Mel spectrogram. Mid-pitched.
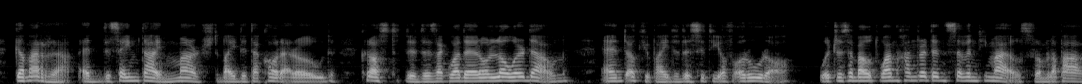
Yes: medium, 150 Hz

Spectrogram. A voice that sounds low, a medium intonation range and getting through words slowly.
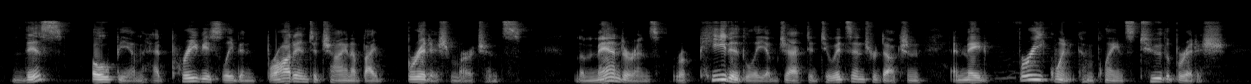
No: low, 105 Hz; wide, 7.9 semitones; slow, 120 wpm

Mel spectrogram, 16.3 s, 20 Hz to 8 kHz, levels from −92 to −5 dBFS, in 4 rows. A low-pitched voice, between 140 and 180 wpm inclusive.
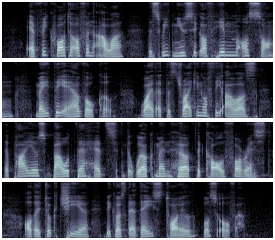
Yes: low, 125 Hz; average, 170 wpm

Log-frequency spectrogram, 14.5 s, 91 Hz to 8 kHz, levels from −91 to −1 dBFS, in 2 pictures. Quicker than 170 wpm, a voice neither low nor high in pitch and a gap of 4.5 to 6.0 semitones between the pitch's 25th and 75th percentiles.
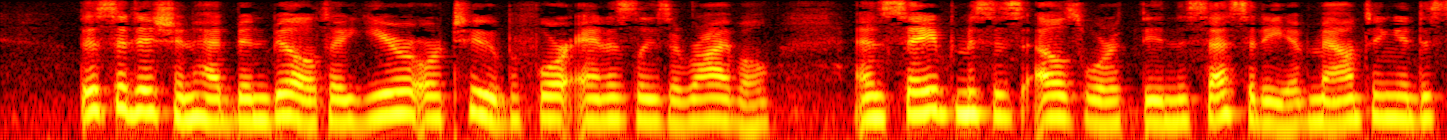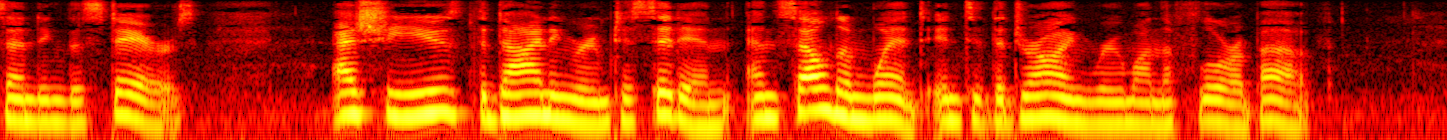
No: average, 180 wpm; medium, 180 Hz; average, 3.2 semitones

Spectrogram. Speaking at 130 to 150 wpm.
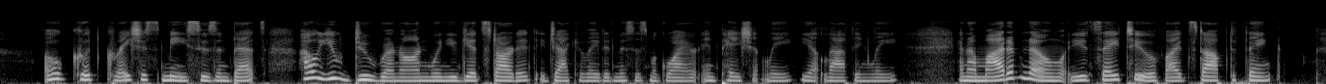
No: average, 160 wpm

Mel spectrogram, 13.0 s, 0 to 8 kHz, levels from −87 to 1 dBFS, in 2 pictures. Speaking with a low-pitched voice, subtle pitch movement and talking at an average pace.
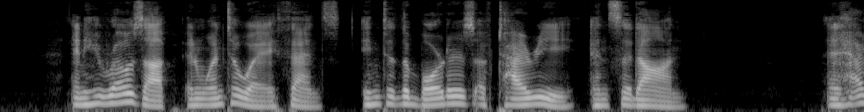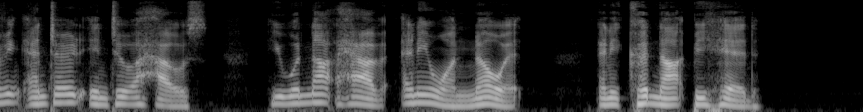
No: low, 130 Hz; average, 4.2 semitones; average, 170 wpm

